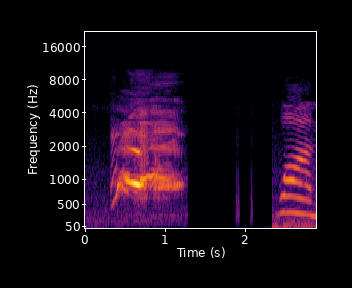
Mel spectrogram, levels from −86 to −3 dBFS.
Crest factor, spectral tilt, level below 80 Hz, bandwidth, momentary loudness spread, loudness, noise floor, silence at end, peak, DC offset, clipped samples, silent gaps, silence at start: 20 dB; -3 dB/octave; -56 dBFS; 9.8 kHz; 22 LU; -21 LUFS; under -90 dBFS; 0 s; -4 dBFS; under 0.1%; under 0.1%; none; 0.3 s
